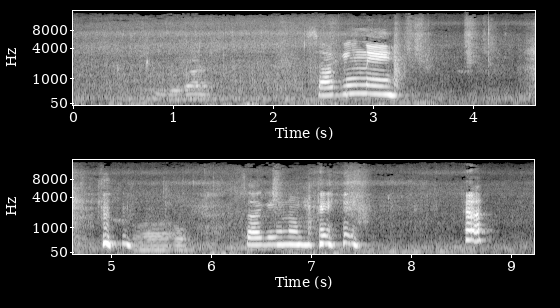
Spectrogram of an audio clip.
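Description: A young man speaks casually close by.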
